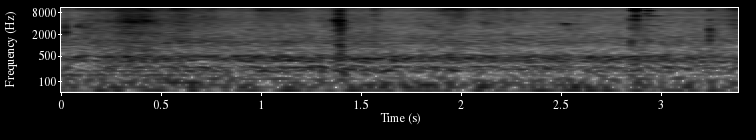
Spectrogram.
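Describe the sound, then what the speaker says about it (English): A close, continuous buzzing of many honeybees during a beehive inspection, steady and dense, with brief louder drones as individual bees pass nearby. "Those are the stickiest bees."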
